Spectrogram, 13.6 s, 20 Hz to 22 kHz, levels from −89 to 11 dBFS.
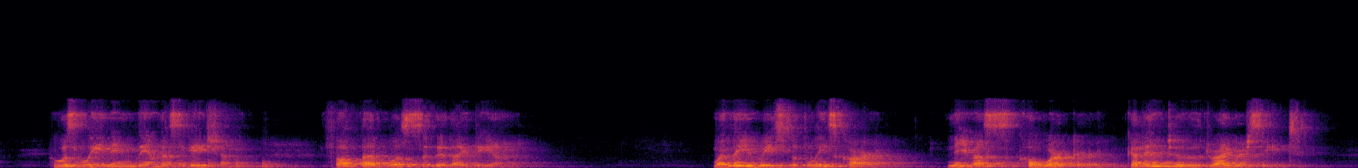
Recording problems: room echo; noticeable; dies away in 0.8 s
thin; somewhat; fading below 450 Hz
off-mic speech; somewhat distant
garbled, watery; slightly; nothing above 7.5 kHz
door banging; faint; from 1.5 to 3 s; peak 15 dB below the speech

